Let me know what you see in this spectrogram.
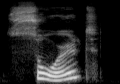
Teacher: The W is silent, just like to or answer.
